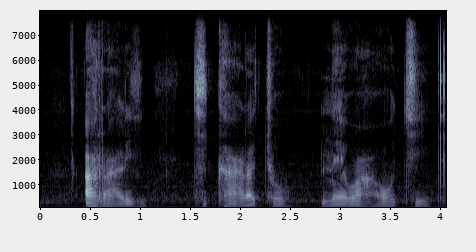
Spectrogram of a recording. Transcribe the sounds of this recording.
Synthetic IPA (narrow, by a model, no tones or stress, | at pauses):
aɾaɺi | t͡ʃʰikʰaɺat͡ʃʰɔ | nɛwaɦɔt͡ʃʰi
